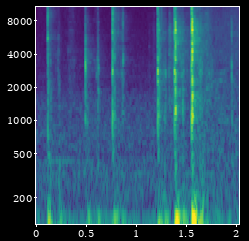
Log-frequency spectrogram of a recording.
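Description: Computer keyboard typing: a quick run of about eight key presses over a second and a half.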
